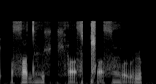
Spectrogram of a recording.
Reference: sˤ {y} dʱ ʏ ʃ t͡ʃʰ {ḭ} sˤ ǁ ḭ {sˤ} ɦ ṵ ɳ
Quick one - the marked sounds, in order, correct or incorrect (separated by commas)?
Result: incorrect, correct, correct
